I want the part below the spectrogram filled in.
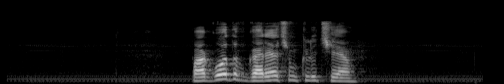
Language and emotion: Russian, positive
